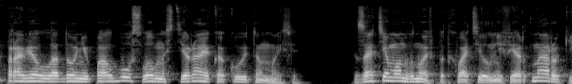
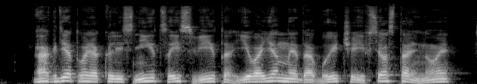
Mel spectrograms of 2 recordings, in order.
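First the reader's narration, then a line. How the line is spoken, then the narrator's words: Plain. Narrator (Russian): спросила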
